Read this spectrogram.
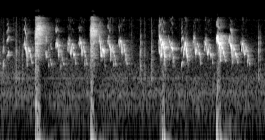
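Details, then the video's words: Budgerigars' mating call during courtship: a fast, rambling warble of high chirps and squeaky notes, broken about once a second by sharp, loud clicks. "sonido de llamada de apareamiento / Cortejo de periquitos Australianos | Parakeetsmating call sounds"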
